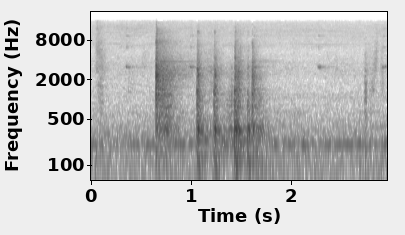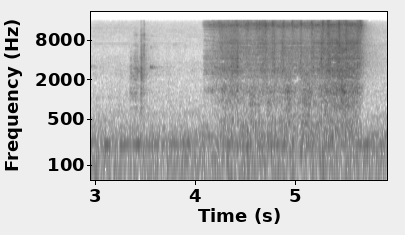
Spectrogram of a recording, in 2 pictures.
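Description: Metal clattering and knocking as a steel CNC tool holder with a cobalt drill bit is set down among tools on a steel workbench, then a loud steady hiss lasting about a second and a half that cuts off suddenly near the end.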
